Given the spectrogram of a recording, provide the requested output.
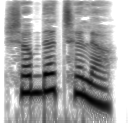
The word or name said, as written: ಶಬ್ದಚ್ಛಲ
